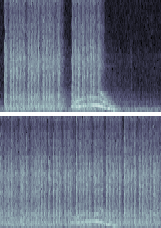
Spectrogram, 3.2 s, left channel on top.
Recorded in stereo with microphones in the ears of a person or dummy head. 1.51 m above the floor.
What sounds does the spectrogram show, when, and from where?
1.4 s a cat meowing: 40° left (ahead or behind), 1.5 m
